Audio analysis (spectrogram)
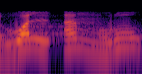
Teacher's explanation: را کے پیش کی ادائیگی, دونوں ہونٹوں کی گولائی, کھینچیں گے بھی نہیں اور معروف طریقے سے پڑھیں گے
